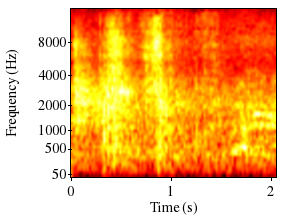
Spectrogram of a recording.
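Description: Two sharp thuds about half a second apart from a kickboxing exchange, as strikes land on padded gear and a young fighter is knocked down onto the padded mat.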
